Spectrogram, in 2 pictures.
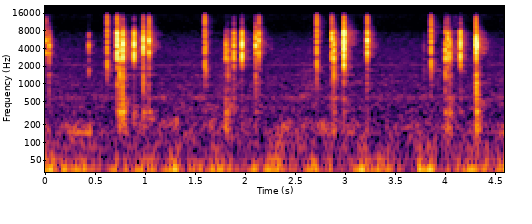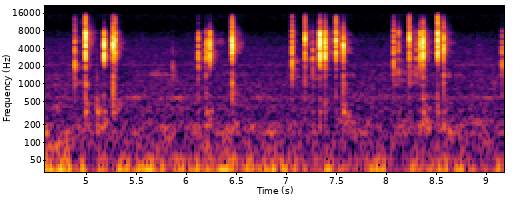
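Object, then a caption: Plastic jar filled with dry soy chunks. Long nails tap and scratch the top of a clear plastic canister with a white lid, lying on its side on a table and full of dry soy chunks, with a few loose chunks beside it. Quick, bright clicks come in irregular clusters over a faint hiss, each dying away almost instantly.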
